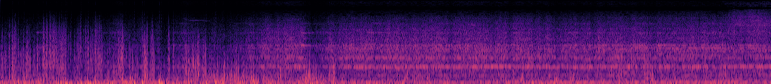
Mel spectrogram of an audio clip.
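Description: Wind buffeting the microphone, then about three seconds in an approaching Canadian Pacific freight locomotive sounds its multi-tone horn and holds it in one long steady blast over the low rumble of the train. It is the warning for the grade crossing ahead.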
